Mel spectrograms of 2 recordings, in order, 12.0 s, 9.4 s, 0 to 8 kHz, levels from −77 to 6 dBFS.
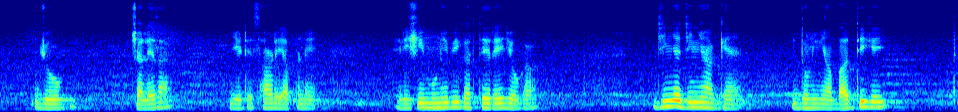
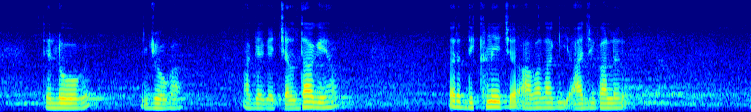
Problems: constant background noise, echo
